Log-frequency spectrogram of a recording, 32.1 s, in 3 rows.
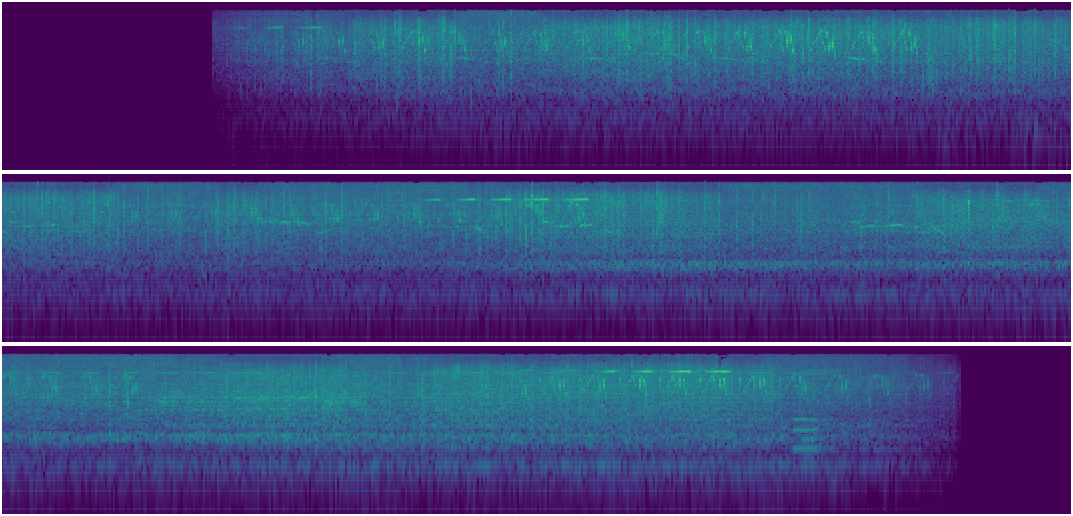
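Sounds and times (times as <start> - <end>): rain hissing: 2.2 - 31.0
diesel locomotive drone: 3.1 - 31.0
bird chirps: 26.5 - 30.8.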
